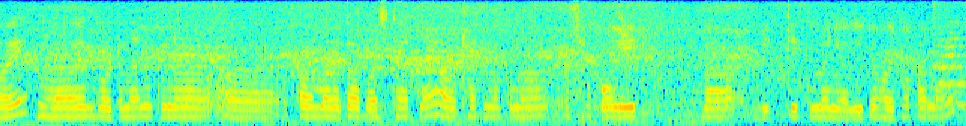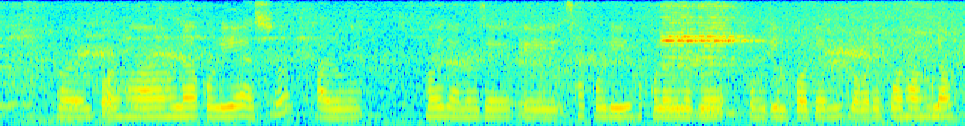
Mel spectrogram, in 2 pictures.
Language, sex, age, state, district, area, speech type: Assamese, female, 18-30, Assam, Kamrup Metropolitan, urban, spontaneous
